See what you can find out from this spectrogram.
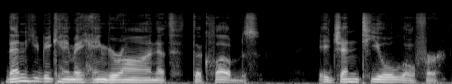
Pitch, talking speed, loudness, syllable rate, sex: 105 Hz, 160 wpm, -18 LUFS, 4.5 syllables/s, male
